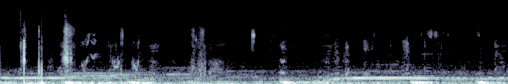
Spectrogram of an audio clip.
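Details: Guinea pigs, three kept as pets, caught mid-conversation with one another: sustained tonal whines and squeaks, a few sharp chirps, and repeated low rumbling pulses beneath.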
